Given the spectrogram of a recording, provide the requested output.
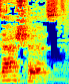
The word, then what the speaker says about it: Ashurst: My surname is Ashurst, and everyone in Norway can't pronounce the Hurst bit, so they call me Ashurst.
